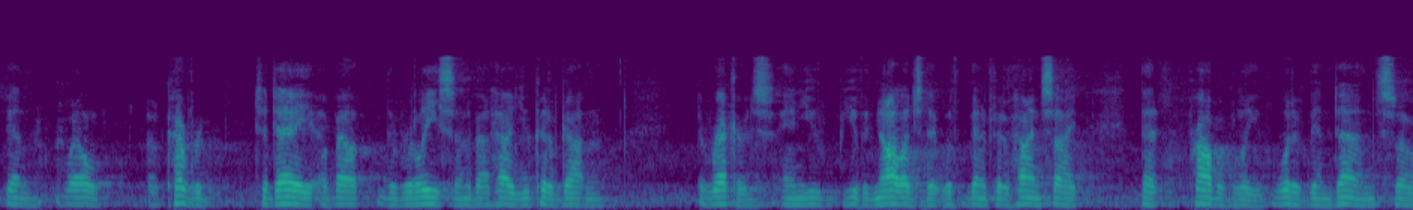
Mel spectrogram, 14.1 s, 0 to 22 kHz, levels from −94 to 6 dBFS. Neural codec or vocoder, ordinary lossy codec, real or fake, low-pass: codec, 16 kHz, 8 kbps, FreqCodec, smaller model; MP3, 64 kbps; fake; 7.2 kHz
